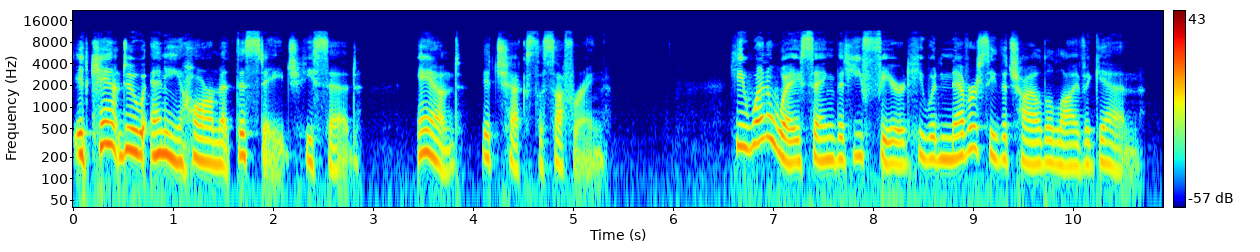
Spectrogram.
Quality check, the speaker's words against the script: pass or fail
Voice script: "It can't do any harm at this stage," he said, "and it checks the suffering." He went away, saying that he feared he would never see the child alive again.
pass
